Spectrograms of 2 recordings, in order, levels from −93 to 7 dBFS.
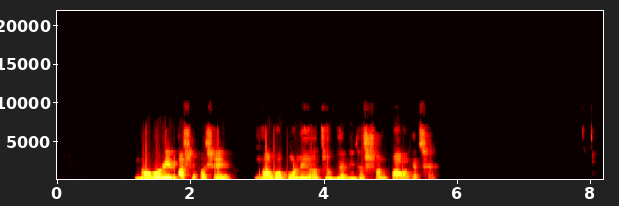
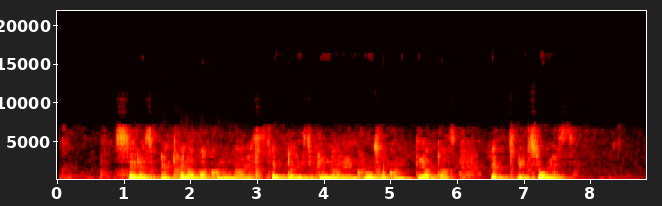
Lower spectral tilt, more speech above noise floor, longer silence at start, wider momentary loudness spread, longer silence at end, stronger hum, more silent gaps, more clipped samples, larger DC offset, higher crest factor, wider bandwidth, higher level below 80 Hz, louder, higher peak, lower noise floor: about the same, -6.5 dB/octave vs -7.5 dB/octave; first, over 73 dB vs 43 dB; first, 1.15 s vs 0.9 s; first, 17 LU vs 11 LU; first, 2.65 s vs 1.15 s; neither; neither; neither; neither; about the same, 20 dB vs 20 dB; about the same, 7.2 kHz vs 7.2 kHz; about the same, -54 dBFS vs -58 dBFS; first, -18 LUFS vs -22 LUFS; about the same, 0 dBFS vs -2 dBFS; first, under -90 dBFS vs -64 dBFS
